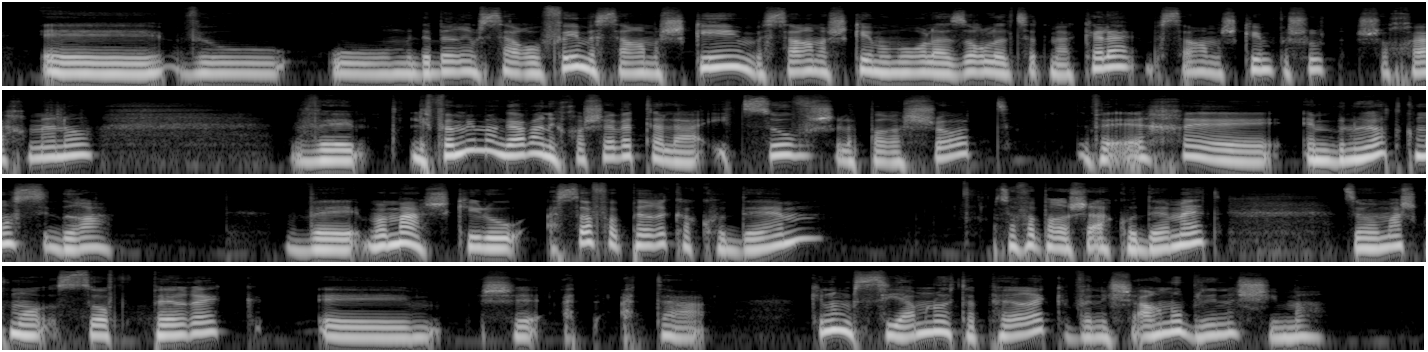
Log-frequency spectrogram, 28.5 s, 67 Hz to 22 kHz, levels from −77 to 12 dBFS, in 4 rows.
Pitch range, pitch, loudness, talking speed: 165-220 Hz, 180 Hz, -17 LUFS, 120 wpm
